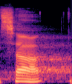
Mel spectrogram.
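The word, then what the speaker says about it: ث: But in sa we have to put the tip of tongue on the front teeth on the edges of the front teeth. Okay? So that's how you have to pronounce sa. This is the tip of the tongue and you have to put this tip on the upper incizers of the edges of the upper incorers.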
